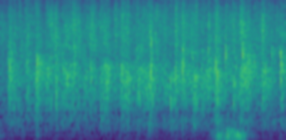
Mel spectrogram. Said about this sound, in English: Come on, if you receive this, would you just give the Lord a good round of applause today?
